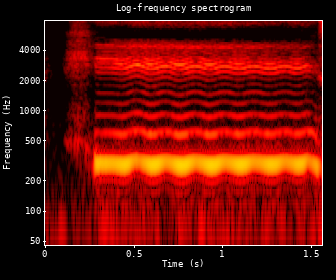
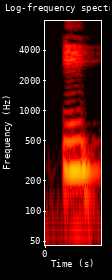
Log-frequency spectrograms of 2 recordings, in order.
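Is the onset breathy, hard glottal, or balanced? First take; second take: balanced; hard glottal. First: A little air, then immediately a strong tone. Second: The vowel starts abruptly with no air before it. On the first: The speaker calls it right. "the balanced onset is he" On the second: The speaker calls it wrong. "Then practice the glottal, which would be e"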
